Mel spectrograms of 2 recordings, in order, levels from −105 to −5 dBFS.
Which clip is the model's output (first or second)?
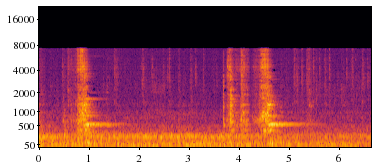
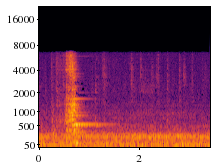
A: first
